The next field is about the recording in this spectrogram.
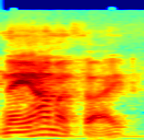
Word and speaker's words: Naamathite: Then Zophar the Nahamite, Naamathite, I can't pronounce that. Naamathite, thank you.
